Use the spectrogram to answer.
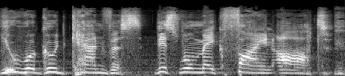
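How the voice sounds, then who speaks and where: A put-on character voice at a middle pitch, delivered at a fairly slow pace over clear background noise. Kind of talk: comic overacting. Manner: grandiose, broken caveman speech.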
